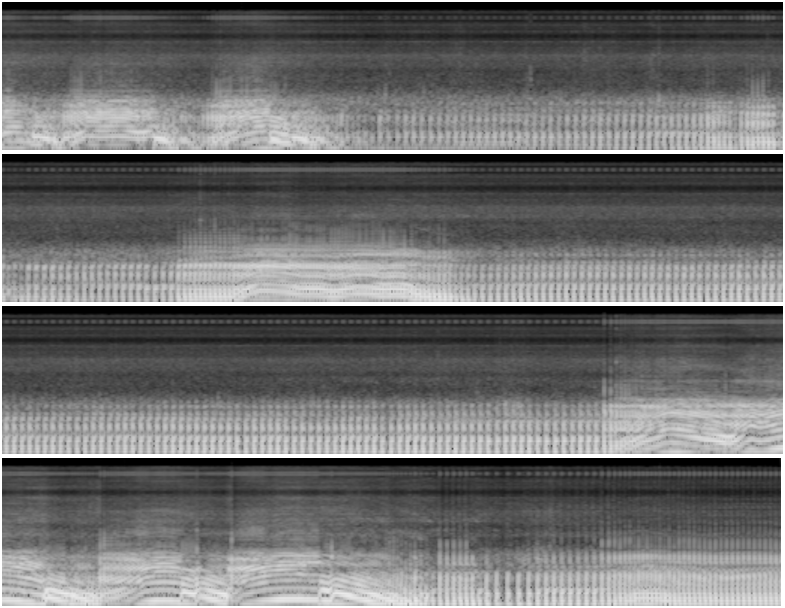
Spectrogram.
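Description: Dirt bike engine running throughout, revved hard about ten seconds in and then again and again from about two-thirds of the way through, the revs rising and falling each time, as the bike sits stuck in a river crossing.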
